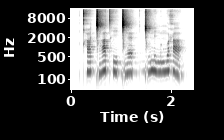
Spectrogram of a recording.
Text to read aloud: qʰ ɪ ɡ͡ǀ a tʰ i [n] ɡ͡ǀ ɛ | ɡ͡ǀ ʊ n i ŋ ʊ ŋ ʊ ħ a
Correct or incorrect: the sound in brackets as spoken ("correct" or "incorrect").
incorrect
